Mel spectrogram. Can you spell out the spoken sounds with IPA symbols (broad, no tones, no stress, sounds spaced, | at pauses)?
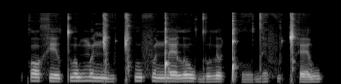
k ɔ x e tʷ a w m ɵ ŋ͡ǀ ṳ ǀʰ u f ɵ ŋ͡ǃ ɛ l o w d u l ɵ ǃʰ o̤ d ɛ̤ f ṳ ǀʰ ɛ w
